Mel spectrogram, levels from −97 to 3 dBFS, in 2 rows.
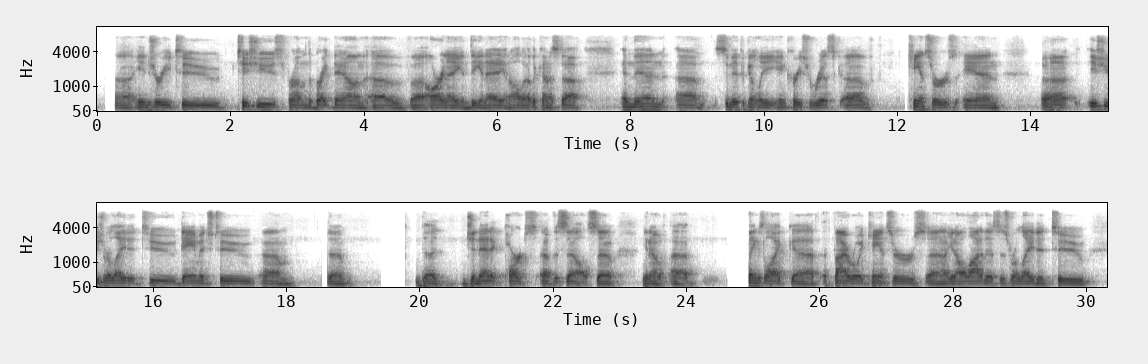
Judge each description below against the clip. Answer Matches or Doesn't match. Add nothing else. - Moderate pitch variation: Doesn't match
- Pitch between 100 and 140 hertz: Doesn't match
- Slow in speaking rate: Matches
